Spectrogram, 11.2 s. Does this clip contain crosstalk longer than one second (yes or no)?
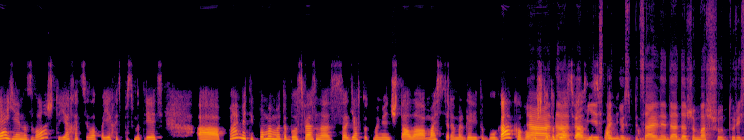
yes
